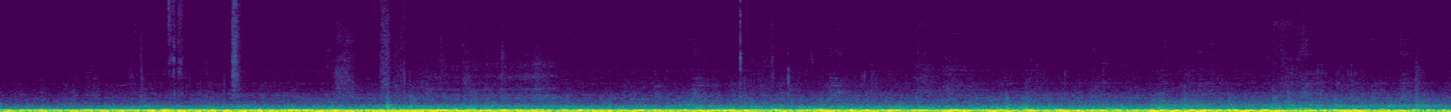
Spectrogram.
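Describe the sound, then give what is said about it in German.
A theatre stage podium lift travels down into the understage, giving off a steady low mechanical rumble and hum throughout, with a few faint clicks on top. “So, wir fahren jetzt in die Unterbühne.”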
